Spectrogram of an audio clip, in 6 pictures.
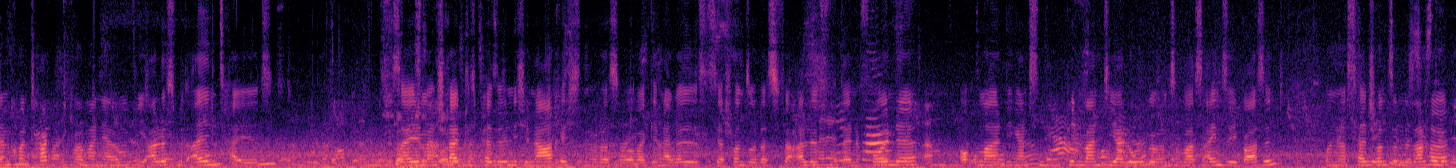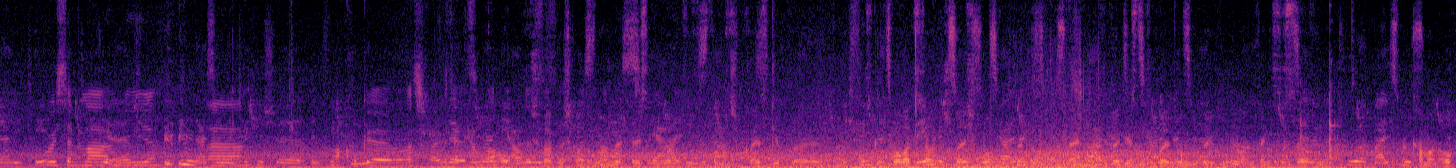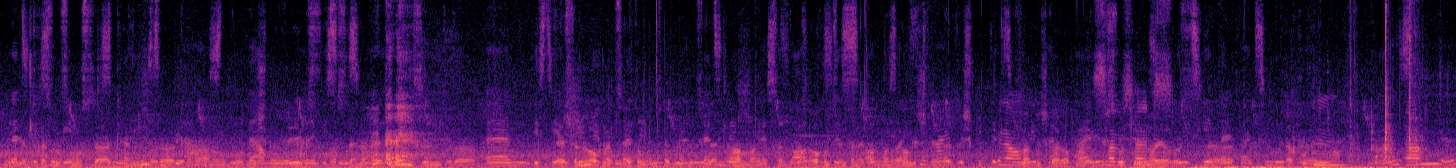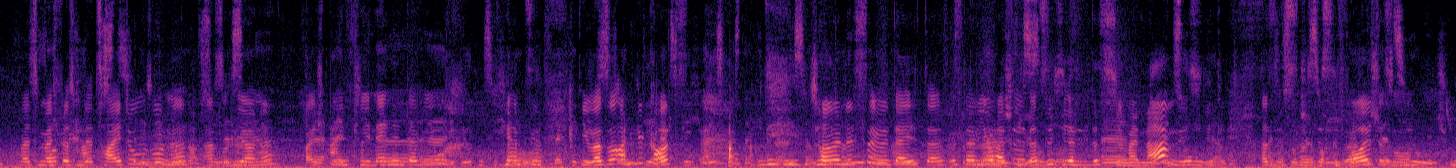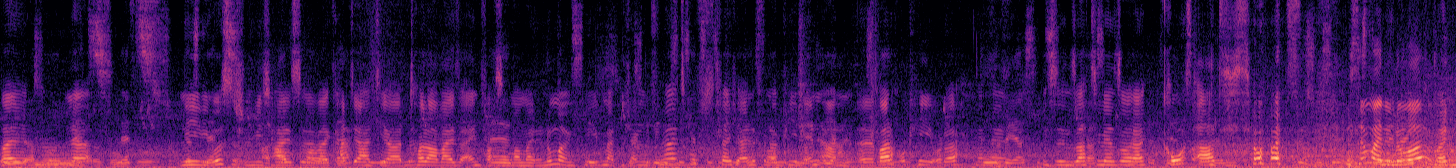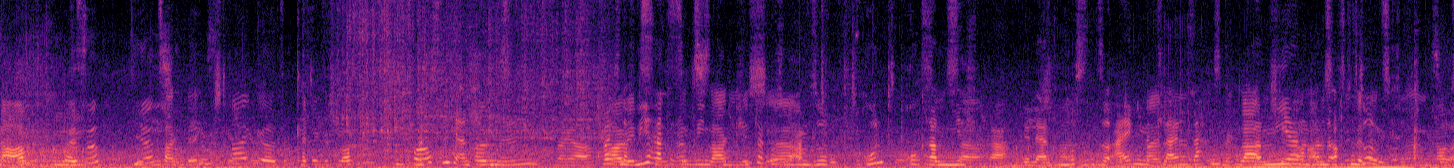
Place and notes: berlin wedding brüsseler/antwerpener str. - social network talk
coffee break during a location walk in berlin wedding, talk about social networking, street ambience.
